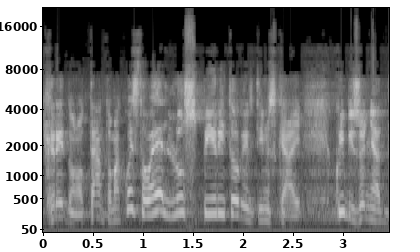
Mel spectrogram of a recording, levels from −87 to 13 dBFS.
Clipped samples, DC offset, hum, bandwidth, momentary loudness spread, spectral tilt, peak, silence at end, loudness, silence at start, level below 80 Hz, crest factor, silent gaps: 0.2%; 0.2%; none; over 20 kHz; 10 LU; 0.5 dB/octave; 0 dBFS; 0 s; -11 LUFS; 0 s; -64 dBFS; 14 dB; none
